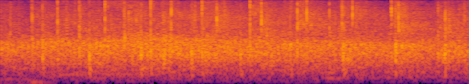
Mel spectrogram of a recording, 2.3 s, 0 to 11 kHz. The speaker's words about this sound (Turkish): Ankara'da Covid-19 testi pozitif çıkan 80 ve 89 yaşlarındaki çift 13 günlük tedavinin ardından taburcu edildi. Koronavirüs yenen yaşlı karı kocayı sağlık personeli alkışlarla uğurladı.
